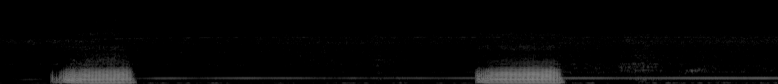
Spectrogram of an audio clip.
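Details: Pekingese puppy snoring in sleep: two loud, raspy, harmonic snores about four seconds apart over a steady low electrical hum.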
